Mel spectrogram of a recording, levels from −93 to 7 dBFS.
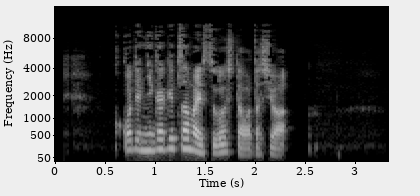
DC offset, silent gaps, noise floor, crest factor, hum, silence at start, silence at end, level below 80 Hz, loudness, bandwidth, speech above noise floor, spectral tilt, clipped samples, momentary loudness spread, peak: under 0.1%; none; -70 dBFS; 22 dB; none; 0.65 s; 1.05 s; -76 dBFS; -26 LUFS; 11.5 kHz; 45 dB; -4 dB/octave; under 0.1%; 9 LU; -6 dBFS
